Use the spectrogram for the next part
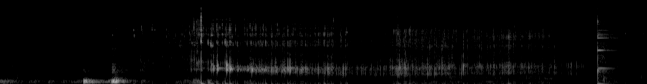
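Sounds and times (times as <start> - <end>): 
beer pouring into a glass: 1.3 - 6.0.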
